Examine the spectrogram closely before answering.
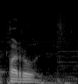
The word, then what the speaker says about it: parol: yuletide warmth then the parole parole is filipino for lantern parol pronounced with a rolling r came from the spanish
